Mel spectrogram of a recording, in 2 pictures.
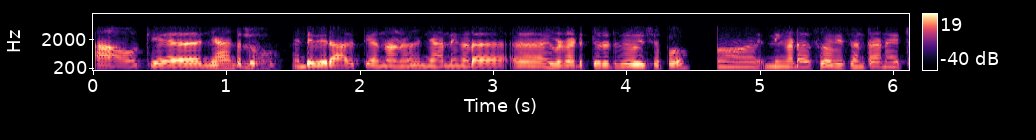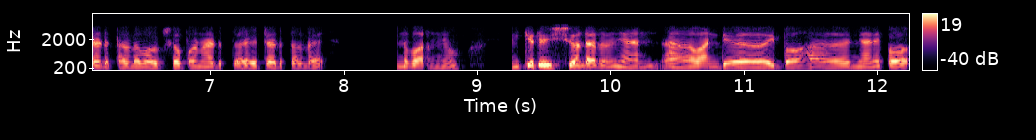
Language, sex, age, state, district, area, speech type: Malayalam, male, 18-30, Kerala, Thrissur, rural, conversation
